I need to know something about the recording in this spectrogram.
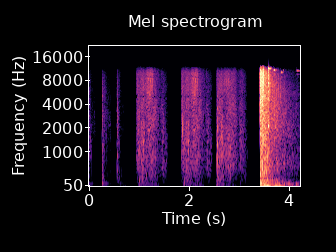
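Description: A body scrapes and shuffles across gravelly ground.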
